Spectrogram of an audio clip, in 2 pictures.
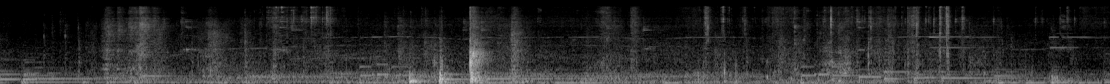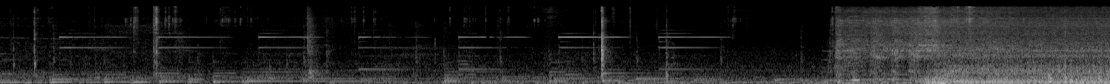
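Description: Background music throughout; near the end a Subaru FB25 2.5-litre flat-four starts and runs at a fast idle. It is running naturally aspirated with the SC14 supercharger's clutch disengaged, so there is no supercharger whine.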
